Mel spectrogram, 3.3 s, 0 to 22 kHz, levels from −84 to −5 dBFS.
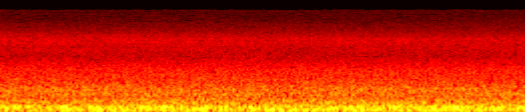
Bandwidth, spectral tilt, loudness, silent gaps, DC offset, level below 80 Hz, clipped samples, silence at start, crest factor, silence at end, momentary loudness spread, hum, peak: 16 kHz; -6 dB/octave; -28 LUFS; none; under 0.1%; -30 dBFS; under 0.1%; 0 s; 12 dB; 0 s; 1 LU; none; -14 dBFS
